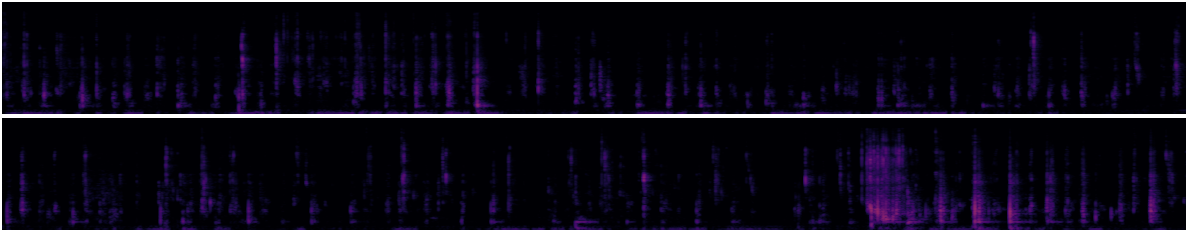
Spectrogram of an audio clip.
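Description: Close-up chewing and crunching of a fried prawn with noodles: many small, irregular crisp clicks of biting and chewing, with a louder, longer crunch a few seconds before the end.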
